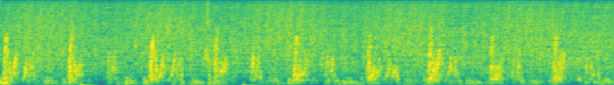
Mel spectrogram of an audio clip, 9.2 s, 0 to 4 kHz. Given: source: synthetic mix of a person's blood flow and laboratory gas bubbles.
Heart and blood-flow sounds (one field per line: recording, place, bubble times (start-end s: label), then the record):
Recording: Doppler ultrasound of blood flow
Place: precordium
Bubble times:
3.05-3.25 s: bubbles
8.61-8.91 s: bubbles
8.95-9.07 s: bubbles
From the record:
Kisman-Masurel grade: 121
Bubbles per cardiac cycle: 1 to 2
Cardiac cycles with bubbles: 10 to 50%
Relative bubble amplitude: barely perceptible (0.100 to 0.250)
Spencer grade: 2 (many but less than half of the cardiac periods contain bubble signals, singularly or in groups)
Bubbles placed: anywhere in the cardiac cycle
